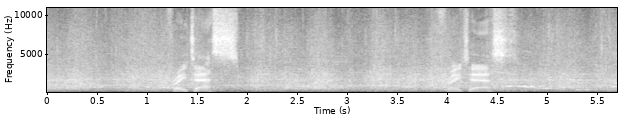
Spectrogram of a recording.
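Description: Cheering and applause from an arena crowd at a men's water polo match between Hungary and Brazil in Budapest, a steady roar that runs the whole time while a commentator talks over it.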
